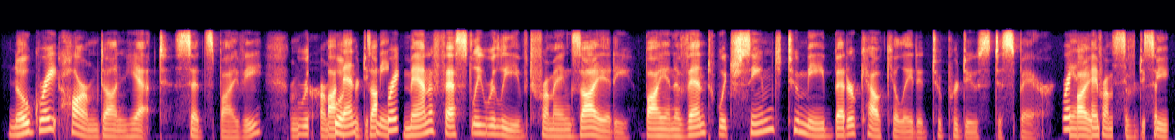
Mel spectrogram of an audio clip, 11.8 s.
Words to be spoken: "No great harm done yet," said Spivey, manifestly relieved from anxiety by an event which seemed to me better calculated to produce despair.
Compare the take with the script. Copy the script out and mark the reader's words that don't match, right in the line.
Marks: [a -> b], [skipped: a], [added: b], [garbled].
"No great harm done yet," said Spivey, [garbled] manifestly relieved from anxiety by an event which seemed to me better calculated to produce despair. [garbled]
